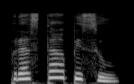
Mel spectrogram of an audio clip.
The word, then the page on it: ಪ್ರಸ್ಥಾಪಿಸು: prasthāpisu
